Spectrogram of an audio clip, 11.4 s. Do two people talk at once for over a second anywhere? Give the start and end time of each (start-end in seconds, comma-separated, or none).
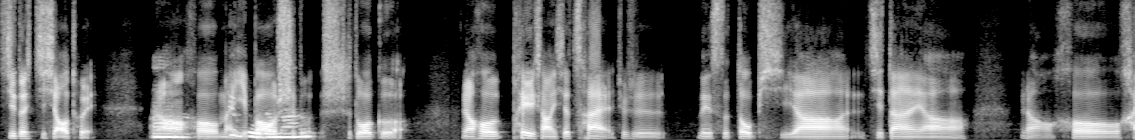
1.5-3.2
